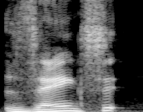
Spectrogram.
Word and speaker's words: Xanthe: She, her name is Xanthe, spelled X-A-N-T-H-E. – X-A-N-T-H-E, and it's pronounced Zanx. What is it? – It's pronounced with a Z in front of it, like Z-A-N-T-H-E. So Xanthe.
